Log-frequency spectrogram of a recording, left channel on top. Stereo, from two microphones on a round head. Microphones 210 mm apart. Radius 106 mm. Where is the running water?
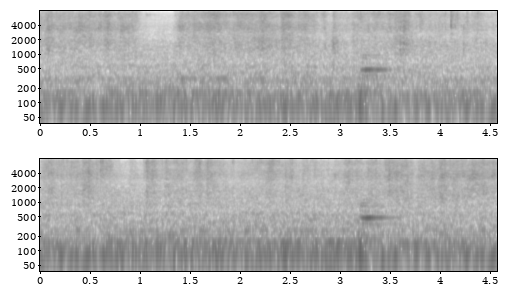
70° right (ahead or behind), 4.5 m.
